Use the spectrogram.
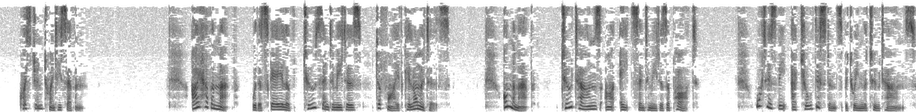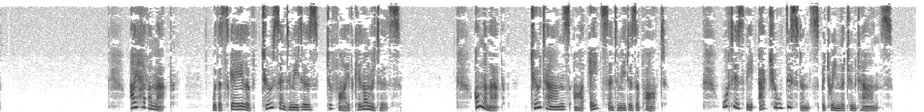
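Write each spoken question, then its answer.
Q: What is the actual distance between the two towns?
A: 20 km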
